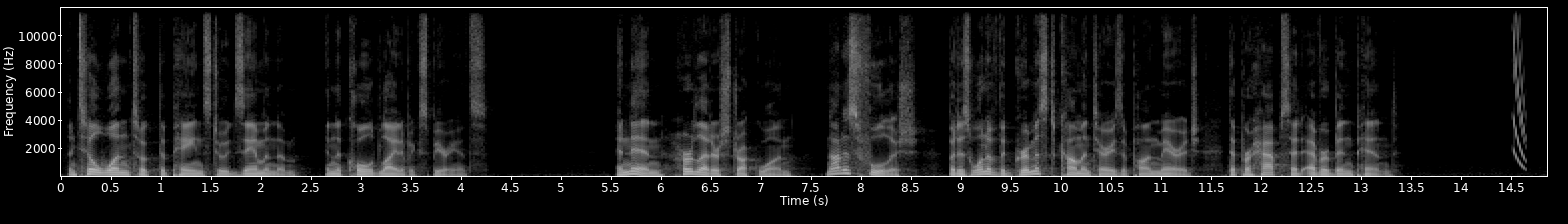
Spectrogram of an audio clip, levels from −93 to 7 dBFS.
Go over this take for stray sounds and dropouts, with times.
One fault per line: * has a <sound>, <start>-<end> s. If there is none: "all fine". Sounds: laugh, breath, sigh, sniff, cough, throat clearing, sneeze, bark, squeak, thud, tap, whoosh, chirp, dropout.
* has a chirp, 14.5-14.7 s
